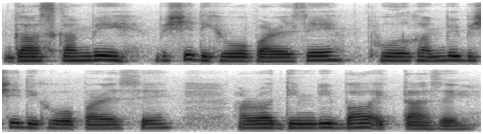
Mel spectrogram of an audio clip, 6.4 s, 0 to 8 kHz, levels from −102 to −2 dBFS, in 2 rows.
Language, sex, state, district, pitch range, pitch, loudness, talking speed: Nagamese, male, Nagaland, Kohima, 130-145 Hz, 140 Hz, -16 LUFS, 170 wpm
